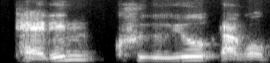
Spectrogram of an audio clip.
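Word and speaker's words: Derinkuyu: 지하 교회의 한 모습인데요 지하교회를 현지 발음으로 대린 쿠유라고 그렇게 얘기합니다 그 뜻은 드루킹의 말로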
